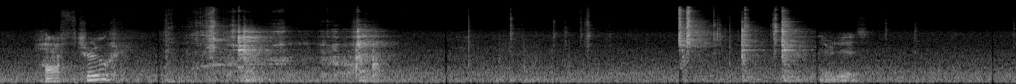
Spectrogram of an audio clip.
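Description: A metal tool clinks and clicks against metal parts.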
